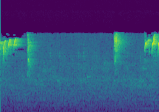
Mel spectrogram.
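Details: Sharp, very high kolibri ninja sunbird notes from masteran training audio, with a short trill at the start and near the end and a single piercing chip in between, separated by long quiet gaps.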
